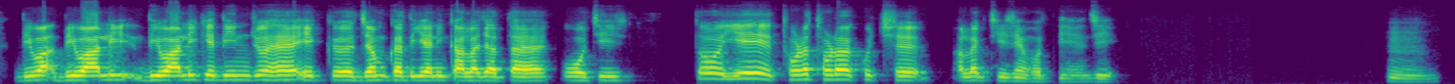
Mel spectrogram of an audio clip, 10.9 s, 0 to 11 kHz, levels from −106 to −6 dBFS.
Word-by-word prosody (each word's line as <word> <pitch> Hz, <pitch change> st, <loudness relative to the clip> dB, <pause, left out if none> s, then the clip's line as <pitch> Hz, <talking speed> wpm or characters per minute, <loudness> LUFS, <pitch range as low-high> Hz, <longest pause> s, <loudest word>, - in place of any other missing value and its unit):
दिवा 175 Hz, +2 st, +3 dB
दिवाली 170 Hz, -, +4 dB, 0.2 s
दिवाली 175 Hz, +1 st, +3 dB
के 180 Hz, 0 st, 0 dB
दिन 175 Hz, 0 st, -4 dB
जो 180 Hz, +1 st, 0 dB
है 180 Hz, +1 st, +4 dB
एक 170 Hz, 0 st, -8 dB, 0.2 s
जम 165 Hz, +1 st, +2 dB
का -, -, +4 dB
दिया 160 Hz, 0 st, +3 dB
निकाला 155 Hz, -1 st, +1 dB
जाता 150 Hz, 0 st, +3 dB
है 150 Hz, 0 st, -1 dB
वो 155 Hz, 0 st, -2 dB
चीज़। 155 Hz, 0 st, -7 dB, 0.5 s
तो 220 Hz, -1 st, -1 dB
ये 225 Hz, -3 st, +3 dB
थोड़ा-थोड़ा 190 Hz, 0 st, +2 dB
कुछ 175 Hz, -2 st, -10 dB
अलग 160 Hz, -3 st, -5 dB
चीज़ें 140 Hz, -3 st, -9 dB
होती 120 Hz, 0 st, -13 dB
हैं, 115 Hz, 0 st, -19 dB
जी। 120 Hz, -2 st, -11 dB, 2.1 s
हुँ। 115 Hz, -2 st, -17 dB
165 Hz, 145 wpm, -14 LUFS, 150-180 Hz, 2.1 s, दिवाली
